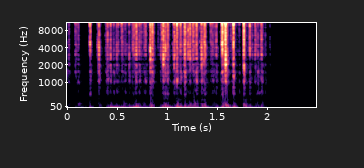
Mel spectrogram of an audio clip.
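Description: Rapid, irregular clicking like keys being typed, a typing sound effect that goes with text appearing on screen.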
